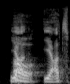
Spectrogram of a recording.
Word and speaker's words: yacht: It's like it's a portmanteau of yacht and otter. – I guess you can't say yachtsman anymore. Yachts people? – Yachtspersons. – Yeah, the yachtspersons. Only word with a silent CH, by the way.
